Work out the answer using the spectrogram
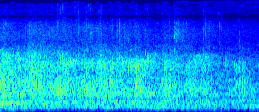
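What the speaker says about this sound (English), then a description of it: "A huge round of applause for Arundhati Bhattacharya, ladies and gentlemen." Audience applause for a presenter at a business awards ceremony, a broad, even wash of many hands clapping that holds steady at a moderate level from start to finish.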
